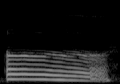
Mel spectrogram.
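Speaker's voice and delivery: long held "er"; drawn-out "er" phonics sound; isolated R sound. Shown as a demonstration. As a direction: stretch "er" out on one breath. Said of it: "we're gonna try our spelling sounds".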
